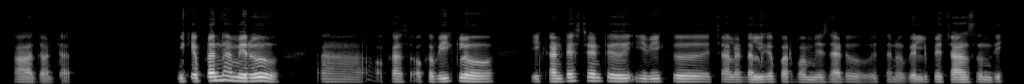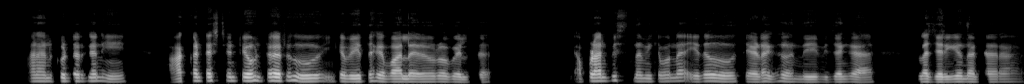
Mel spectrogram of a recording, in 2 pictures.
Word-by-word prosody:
కాదు 110 -4 -5
అంటారు. 95 0 -13 1.1
మీకెప్పుడన్నా 180 +7 +5
మీరు 155 +1 +8 0.7
ఆహ్, 120 -3 -12 0.2
ఒక - - -27 0.2
స్ - - -32
ఒక - - -28
వీక్‌‌లో 150 0 +4 0.6
ఈ - - -6
కంటెస్టెంటు 160 +2 +2 0.3
ఈ - - -4
వీకూ 140 0 -3 0.4
చాలా 120 -2 -4
డల్‌గా 115 +2 -1
పెర్ఫార్మ్ 115 -2 -6
చేసాడు. 110 +2 -5 0.2
ఇతను 110 -1 -14
వెళ్ళిపోయే 120 +3 -5
చాన్స్ 115 +1 +1
ఉంది 110 +1 -8 0.5
అని 150 0 -1
అనుకుంటారు 150 +1 -2
గానీ, 160 -5 -2 0.6
ఆ - - +5
కంటెస్టెంట్టే 170 0 +1
ఉంటారు. 170 +1 +5 0.4
ఇంకా - - -4
మిగతా 145 +2 +2
వాళ్ళు 130 0 +4
ఎవరో 130 0 -2
వెళ్తారు. 115 0 -7 0.9
అప్పుడు 160 - +5
అనిపిస్తుందా 165 -2 -7
మీకేమన్నా 145 +3 -5 0.2
ఏదో 150 +3 0 0.3
తేడాగా 130 +2 -1
ఉంది 120 -1 -4
నిజంగా 120 0 -3 0.6
ఇలా 130 +1 +2
జరిగింది 130 +2 +1
అంటారా? 125 +1 -7
130 Hz, 125 wpm, -24 LUFS, 120-155 Hz, 1.1 s, మీరు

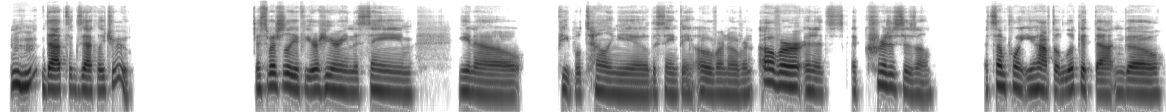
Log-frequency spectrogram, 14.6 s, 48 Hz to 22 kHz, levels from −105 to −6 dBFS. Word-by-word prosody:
Mhm, 220 0 +2
that's 170 -1 +6
exactly 160 -1 +1
true. 230 +9 -6 1.6
Especially 195 +1 +2
if 170 0 -2
you're 160 +1 +2
hearing 160 -3 0
the 145 - -5
same, 145 -3 -4 0.6
you 155 -1 -2
know, 125 -3 -2 0.4
people 140 -5 -8
telling 140 -1 -4
you 125 -1 -3
the 130 - -9
same 135 0 -7
thing 130 - -9
over 135 -1 -2
and 130 - -5
over 130 0 -5
and 145 - -8
over, 210 -6 +7
and 155 -3 -3
it's 140 0 -10
a 145 - -8
criticism. 150 - -3 0.7
At 155 - -11
some 200 +1 +5
point 185 -4 -1
you 165 +2 -1
have 160 -3 +4
to 150 - -2
look 165 +6 0
at 165 -1 -1
that 130 -1 +1
and 140 0 -10
go 135 -2 +3
150 Hz, 155 wpm, -26 LUFS, 135-170 Hz, 1.6 s, over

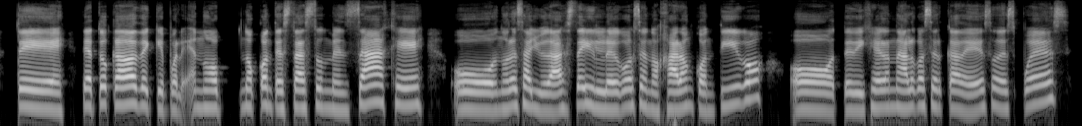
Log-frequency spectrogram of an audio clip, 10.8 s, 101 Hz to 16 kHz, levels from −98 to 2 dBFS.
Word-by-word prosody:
¿te 205 -3 +5
te 230 - +2
ha - - +3
tocado 245 +1 +6
de 235 -2 0 0.2
por 195 -2 -6
eh, - - -8
no 210 0 -4
no 220 0 -5
contestaste 215 -1 0
un 220 -2 -10
mensaje 240 +4 +2 0.2
o 195 -1 -1
no 205 +1 -7
les 225 +2 -2
ayudaste 200 +1 +2
y 230 -4 -1
luego 200 +2 -1
se 235 +1 -4
enojaron 200 +2 +1
contigo, 235 - -2 0.3
o 195 -1 0
te 195 0 -6
dijeron 210 +3 -4
algo 220 +1 0
acerca 215 -2 -3
de 185 +1 -2
eso 220 +2 -9
después? 240 +8 -5
215 Hz, 160 wpm, -24 LUFS, 200-235 Hz, 0.3 s, tocado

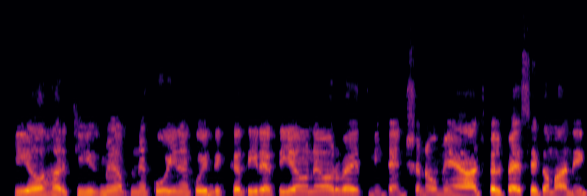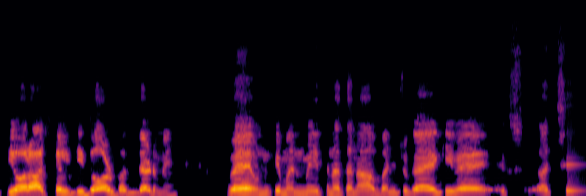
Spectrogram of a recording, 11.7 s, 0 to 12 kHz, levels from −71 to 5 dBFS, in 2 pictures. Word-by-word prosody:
कि 190 0 +1
ओ, 190 0 +4
हर 185 0 +1
चीज़ 195 -1 -5
में 195 0 -2
अपने 185 +1 -6
कोई 180 -1 -1
ना 185 0 -5
कोई 190 +2 +1
दिक्कत 170 +3 -2
ही 185 - +1
रहती 160 0 -1
है 165 0 +1
उन्हें 170 0 -6
और 170 0 -2
वह 170 - +2
इतनी 180 +2 -12
टेंशनों 180 +3 -6
में 185 -1 -6
है 170 - 0
आजकल 165 +2 +3
पैसे 160 +4 +3
कमाने 155 -2 -2
की 155 +2 -2
और 155 - +6
आजकल 155 +2 +5
की 175 +2 +1
दौड़, 155 0 +4
भगदड़ 145 -1 0
में। 155 +1 -13 0.6
वह 180 +2 +8
उनके 185 +1 -3
मन 185 0 -4
में 195 - -4
इतना 190 +1 -4
तनाव 180 -1 -2
बन 180 -1 -5
चुका 175 +1 -2
है 175 +1 +3
कि 185 +3 -3
वह 180 +1 +3 0.3
इस 420 +1 -21 0.2
अच्छे 200 - -7
175 Hz, 220 wpm, -21 LUFS, 160-185 Hz, 0.6 s, वह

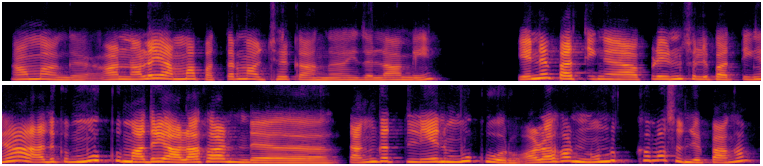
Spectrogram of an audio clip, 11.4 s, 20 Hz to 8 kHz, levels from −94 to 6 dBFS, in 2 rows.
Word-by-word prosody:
ஆமாங்க. 240 -5 -4 0.3
அதனால 240 +3 -1
எ - - +4
அம்மா 280 +2 -1
பத்திரமா 260 +5 -5
வச்சிருக்காங்க 220 -5 -7 0.2
இதெல்லாமே. 200 +1 -7 0.8
என்ன 320 +6 +4
பார்த்தீங்க 290 -3 +2 0.2
அப்படின்னு 260 +3 -2
சொல்லி 250 -4 -6
பார்த்தீங்கன்னா, 235 - -2 0.2
அதுக்கு 290 +3 -3
மூக்கு 415 0 0
மாதிரி 280 +3 +6
அழகா 270 +5 +5
இந்த 240 -3 -3 0.7
தங்கத்திலேயே 290 +2 +1 0.2
மூக்கு 360 -1 -2
வரும். 195 -3 -7
அழகா 285 +9 +2 0.2
நுணுக்கமா 400 - -2
செஞ்சிருப்பாங்க. 245 0 -2
260 Hz, 120 wpm, -23 LUFS, 230-305 Hz, 0.8 s, மாதிரி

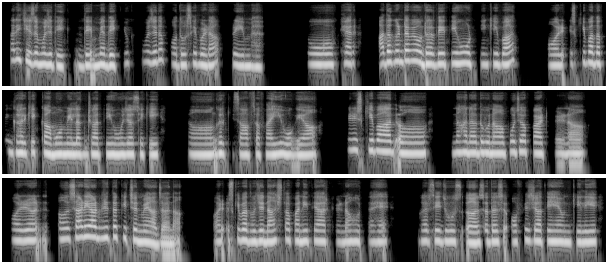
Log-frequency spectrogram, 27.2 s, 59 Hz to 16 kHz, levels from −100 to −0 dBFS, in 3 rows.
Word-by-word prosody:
सारी 345 +1 -2
चीज़ें 290 -5 0
मुझे 255 -1 +3
देख 230 -2 -1
दे 235 +1 0
मैं 240 +2 +3
देखती 240 +3 0
हूँ - - -12
क्योंकि 300 +2 -28
मुझे 295 0 -2
ना 340 - -3
पौधों 245 -1 -3
से 260 +2 -5
बड़ा 245 -1 +2 0.3
प्रेम 230 -2 0
है। 215 -1 0 0.7
तो 255 0 0 0.2
ख़ैर 275 0 -2 0.4
आधा 295 +3 +3
घंटा 315 +1 +2
मैं 320 - 0
उधर 265 -4 +4
देती 260 +2 +1
हूँ 275 +1 +2
उठने 255 -1 -4
के 260 0 -3
बाद 255 +5 +1 0.5
और 240 0 0
इसके 265 +2 -9
बाद 280 -1 +2
अपने 270 0 -5
घर 245 0 +3
के 250 +2 -3
कामों 230 -2 +4
में 225 0 +5
लग 225 0 +2
जाती 225 0 0
हूँ 225 0 +4
जैसे 225 0 +1
कि 220 +1 -1 0.5
अ, 230 - -11 0.3
घर 235 +1 +2
की 215 - -23
साफ-सफाई 220 +1 0
हो 220 -2 +3
गया 215 0 +2 0.5
फिर 300 0 -6
इसके 290 -1 -2
बाद 275 -1 +3
अ, - - +1 0.8
नहाना-धोना, 245 -1 +2
पूजा-पाठ 255 -2 0
करना 120 - -2 0.6
और 250 -1 -2 0.6
अ, 280 - -1
साढ़े 310 +3 +4
8 320 -1 +6
बजे 295 +1 0
तक 315 +1 0
किचन 265 -4 0
में 230 0 +4
आ 210 -2 +3
जाना 100 - 0 0.5
और 235 - -4
इसके 260 - -5
बाद 255 -2 +3
मुझे 235 +1 +3
नाश्ता 240 +3 +1
पानी 245 -1 +1
तैयार 240 0 0
करना 230 0 -3
होता 235 -1 -2
है 230 +1 -2 0.5
घर 245 0 -3
से 245 +1 -1
जो 240 +1 0
अ, 220 -2 +2
सदस्य 235 +1 -1
ऑफ़िस 245 +2 -5
जाते 245 -1 0
हैं 235 0 +3
उनके 230 0 -1
लिए 230 +1 +2
245 Hz, 185 wpm, -23 LUFS, 230-265 Hz, 0.8 s, 8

